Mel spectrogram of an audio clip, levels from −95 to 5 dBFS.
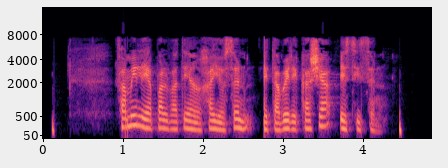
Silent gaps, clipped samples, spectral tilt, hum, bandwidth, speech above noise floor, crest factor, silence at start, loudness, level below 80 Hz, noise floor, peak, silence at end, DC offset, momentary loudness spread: none; under 0.1%; -3.5 dB/octave; none; 8 kHz; 24 dB; 20 dB; 0.1 s; -17 LUFS; -60 dBFS; -42 dBFS; 0 dBFS; 0.4 s; under 0.1%; 19 LU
